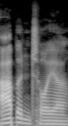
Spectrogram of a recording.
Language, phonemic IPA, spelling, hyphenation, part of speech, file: German, /ˈaːbəntɔʏ̯ɐ/, Abenteuer, Aben‧teu‧er, noun, De-Abenteuer.ogg
- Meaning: adventure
